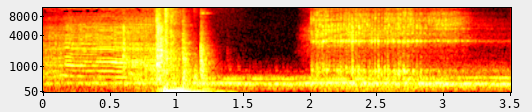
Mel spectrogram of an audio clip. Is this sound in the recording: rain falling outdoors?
no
